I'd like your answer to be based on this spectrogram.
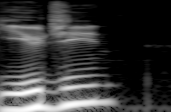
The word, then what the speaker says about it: Eugen: Not like Eugene? – I think it's like Eugene. It's spelled E-U-G-E-N for the listener out there. I think it's Eugen.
